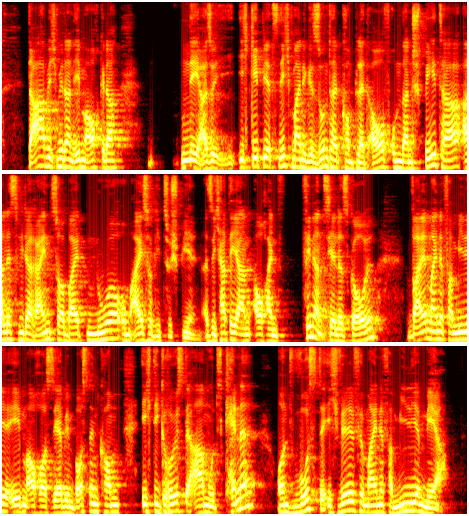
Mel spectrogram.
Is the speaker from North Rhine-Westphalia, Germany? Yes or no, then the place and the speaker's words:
no; Bavaria, Germany; ich komme aus Mittelfranken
